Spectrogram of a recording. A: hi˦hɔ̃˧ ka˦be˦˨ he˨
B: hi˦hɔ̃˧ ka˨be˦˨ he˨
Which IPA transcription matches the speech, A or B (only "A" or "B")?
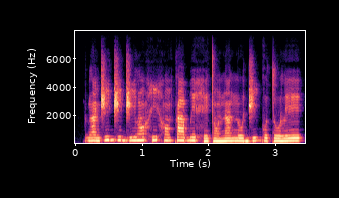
A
